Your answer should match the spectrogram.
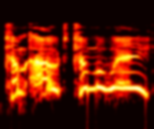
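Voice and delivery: high, loud frantic cry; crying plea. A narrator's reading. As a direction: pull him away crying.

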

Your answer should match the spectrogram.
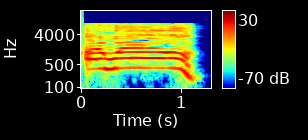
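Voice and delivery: high, desperate yell. A narrator's reading. Connor promising his terrified mother, desperate yell. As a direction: shout it with everything you have. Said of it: "Connor yelled".

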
